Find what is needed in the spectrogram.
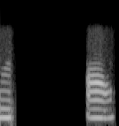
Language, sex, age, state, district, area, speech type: Assamese, female, 18-30, Assam, Dibrugarh, rural, conversation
